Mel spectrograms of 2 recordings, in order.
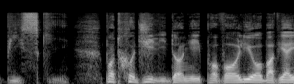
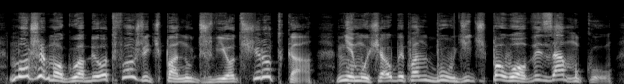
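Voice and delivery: high, louder, reproving voice; prim professor; 8 semitones higher, 5 dB louder than usual. A narrator's reading. Professor scolds Amisius for waking the castle, coolly pointed. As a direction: reprove with cool, pointed politeness.

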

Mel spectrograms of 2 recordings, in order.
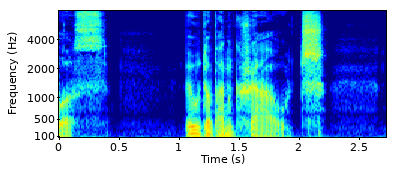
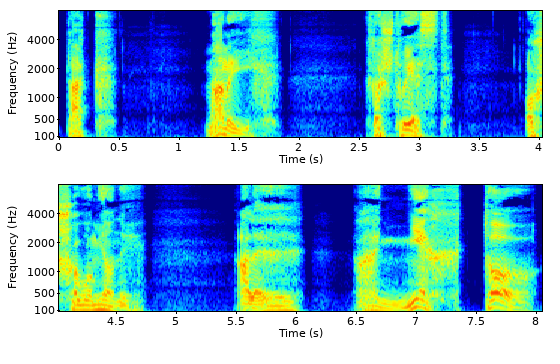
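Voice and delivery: high, loud calls with gaps; excited yelling, ending in dismay; distant triumphant shout; 7 semitones higher, 7 dB louder than usual. A narrator's reading. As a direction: shout the find back to the others. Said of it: "usłyszeli krzyk pana Diggorego".

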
